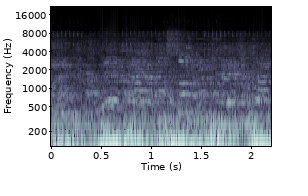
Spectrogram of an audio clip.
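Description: People talking close by over a strong, pulsing low rumble.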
